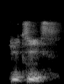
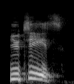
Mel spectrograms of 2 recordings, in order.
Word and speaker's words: Buttice: Please pronounce it for me. Buttice. Buttice.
